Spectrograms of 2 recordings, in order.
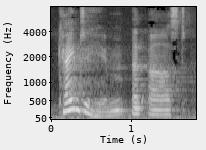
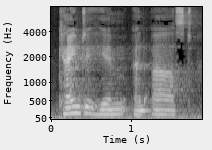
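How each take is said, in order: The two takes are said the same way.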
